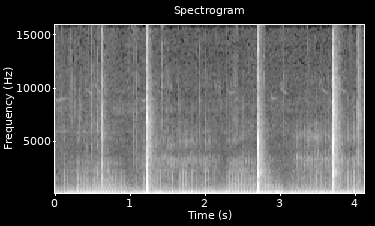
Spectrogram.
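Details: Soft, rhythmic purr of a sleeping cat, low and pulsing in quick breaths in and out, punctuated by three bright snaps from a crackling fireplace.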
